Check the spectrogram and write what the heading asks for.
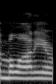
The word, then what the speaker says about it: Melania: You know, Melania rhymes with Somalia. And I've noticed that he doesn't say it like Somalia Somalia Somalia.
